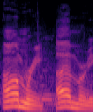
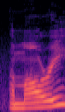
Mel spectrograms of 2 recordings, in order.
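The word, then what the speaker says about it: Amaury: it and he said omri omri like two syllables armory armory and i said it's not amari and he said that's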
